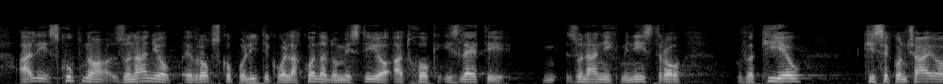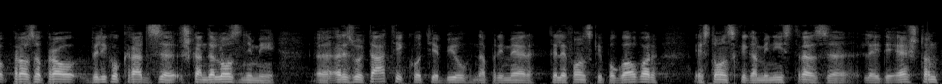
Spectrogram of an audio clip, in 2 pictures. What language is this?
Slovenian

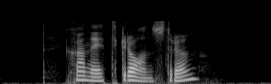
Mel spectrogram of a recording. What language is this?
Swedish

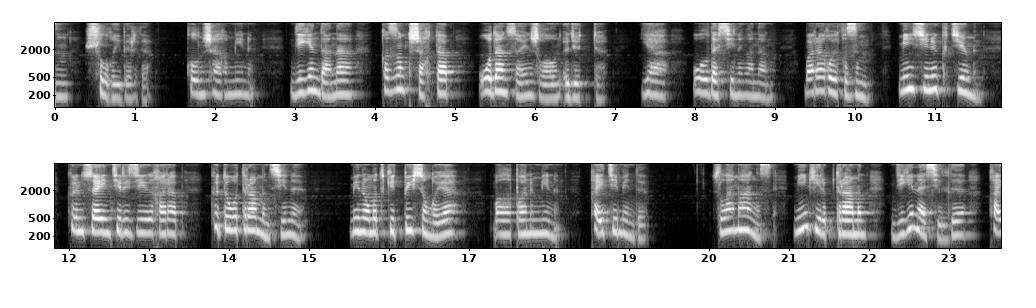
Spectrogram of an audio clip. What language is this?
Turkish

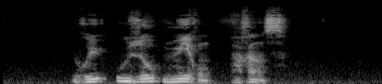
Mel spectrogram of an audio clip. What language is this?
French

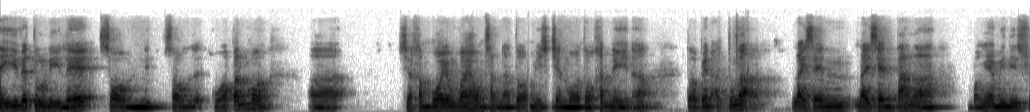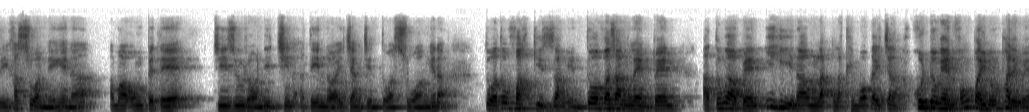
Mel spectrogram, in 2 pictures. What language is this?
Thai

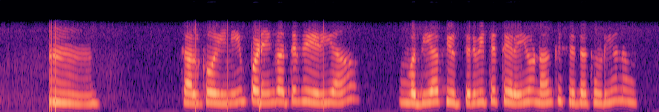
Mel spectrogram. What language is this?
Punjabi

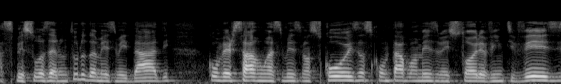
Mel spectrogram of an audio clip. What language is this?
Portuguese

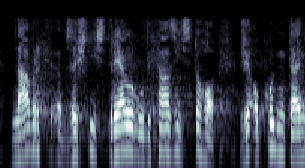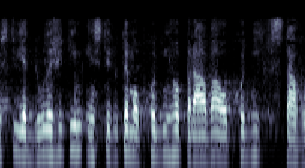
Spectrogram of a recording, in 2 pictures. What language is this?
Czech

